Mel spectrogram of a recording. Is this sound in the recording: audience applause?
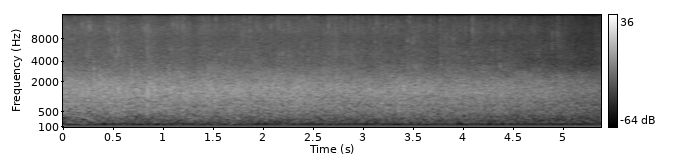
yes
